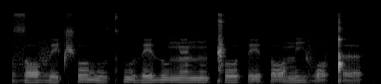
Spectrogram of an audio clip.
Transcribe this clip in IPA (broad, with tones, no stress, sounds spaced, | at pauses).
z ɔ˨ v e˨ t͡ʃʰ o˦ β u˨ tʰ u˦˨ ð e˦ ð u˦ ŋ ɛ̃˦ ŋ ũ˦ ǁ o˦ θ e˨ θ ɔ˨˦ n i˦ v ɔ˨ ǃ ɜ˨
